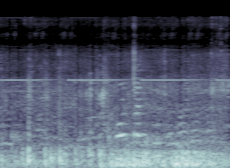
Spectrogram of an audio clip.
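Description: On-scene sound at a large fire: people's voices amid irregular knocks and crackles, with a faint steady high whine running underneath.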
